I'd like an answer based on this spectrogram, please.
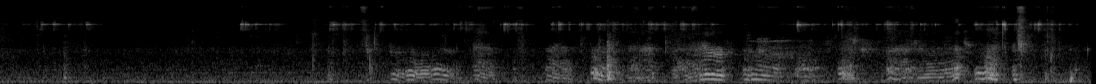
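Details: A young Shih Poo mother, one year old, wrestles playfully with her 8-week-old puppy in the living room. After a quiet start, warbling growls and whimpering grumbles rise and repeat in quick bursts, punctuated by sharp clicks.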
